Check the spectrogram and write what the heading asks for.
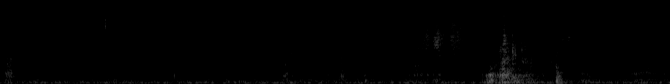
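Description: Faint desk handling of a ruler on a cardboard template: a few light clicks, then a brief scraping rustle about four and a half seconds in as the ruler is turned and slid flat across the cardboard.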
